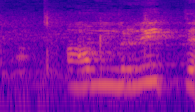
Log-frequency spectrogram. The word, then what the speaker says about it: अमृत: इसको क्या प्रोनाउंस करोगे इसको अमृत ऋ की आवाज आ रही है ना तो ये ऋ की मात्रा है अमृत कई बच्चे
